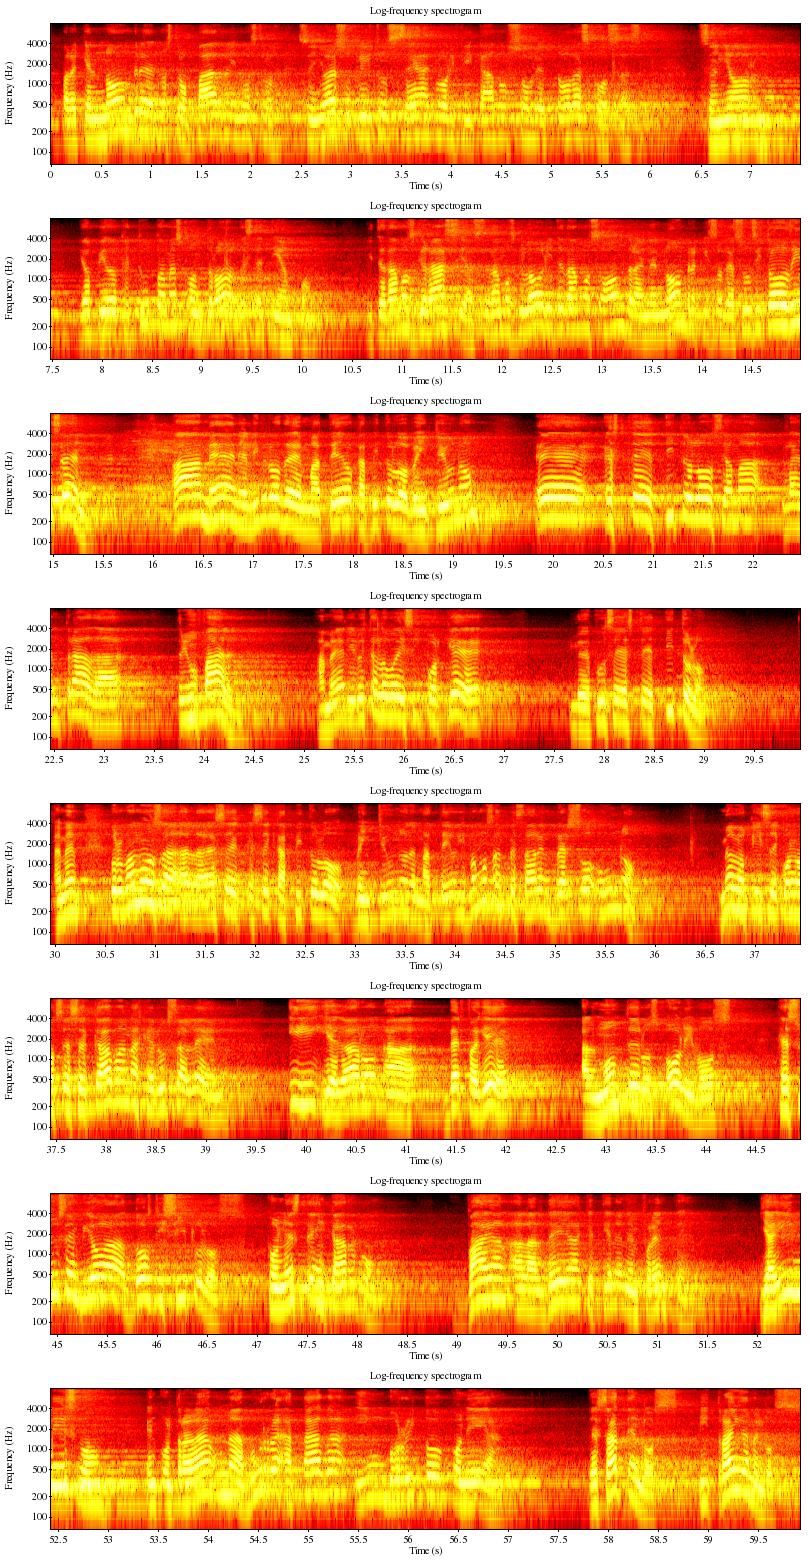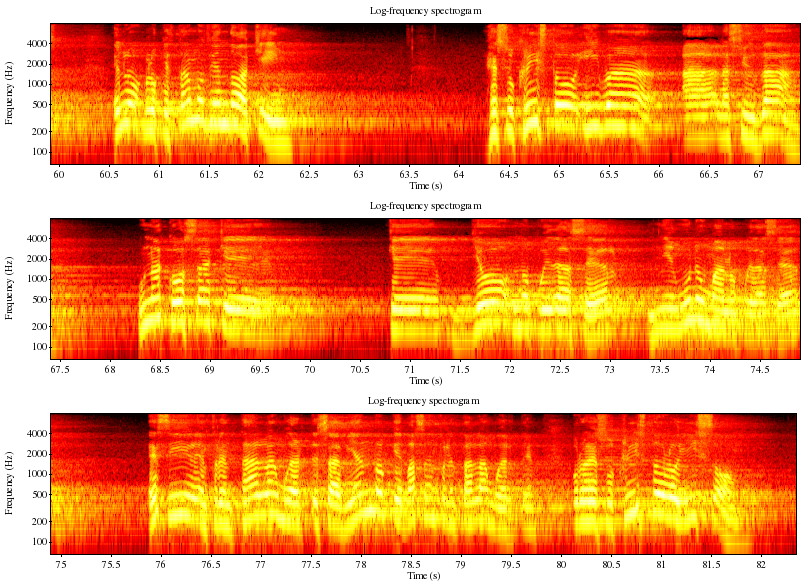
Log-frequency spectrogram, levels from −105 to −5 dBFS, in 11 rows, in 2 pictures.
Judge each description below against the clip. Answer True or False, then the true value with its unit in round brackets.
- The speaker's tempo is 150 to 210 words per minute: False (130 wpm)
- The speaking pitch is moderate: False (195 Hz)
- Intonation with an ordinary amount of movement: False (5.8 semitones)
